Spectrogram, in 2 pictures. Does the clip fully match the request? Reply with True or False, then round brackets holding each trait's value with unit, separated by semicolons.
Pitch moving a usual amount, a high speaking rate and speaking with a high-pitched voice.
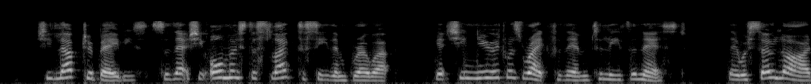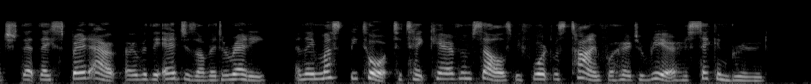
False (5.9 semitones; 225 wpm; 235 Hz)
